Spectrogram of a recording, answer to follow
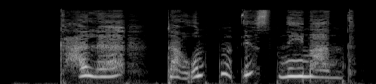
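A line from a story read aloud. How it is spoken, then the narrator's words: Whispered. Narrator (German): flüsterte Sarah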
